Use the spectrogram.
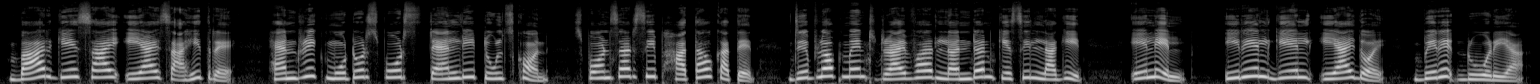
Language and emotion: Santali, neutral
